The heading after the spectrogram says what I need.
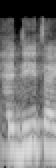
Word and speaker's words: Edita: So it's Edita, yeah, you are saying it right.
